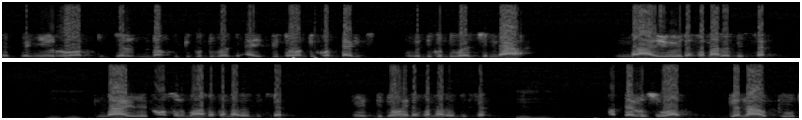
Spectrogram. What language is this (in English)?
Wolof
